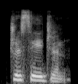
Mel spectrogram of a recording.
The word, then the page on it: Trisagion: Indian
